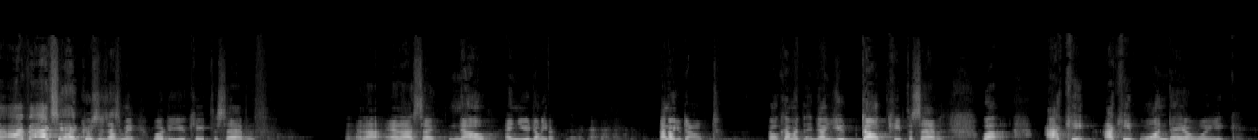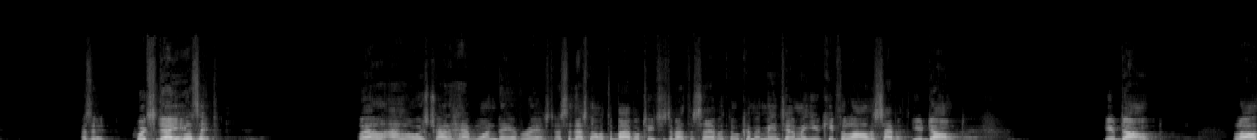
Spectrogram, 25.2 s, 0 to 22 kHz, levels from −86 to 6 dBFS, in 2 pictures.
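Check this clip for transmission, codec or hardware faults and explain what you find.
Three faults turn up in the speech: one time-stretched section and two spots where compressed frames were skipped.

From 5.33 to 6.83 s there is a time-stretched section. Software likely squeezed this stretch to fit a shorter length, playing it at twice normal speed while holding pitch by dropping short pieces. The speech sounds rushed there, with the pitch unchanged.

At 14.72 s and again at 21.43 s, compressed frames were skipped. At each point a couple of frames went missing or were rejected by the decoder, so playback jumps ahead by around 50 ms.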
